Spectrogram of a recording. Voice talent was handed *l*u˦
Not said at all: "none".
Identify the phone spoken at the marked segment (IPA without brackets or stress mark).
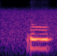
ɾ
